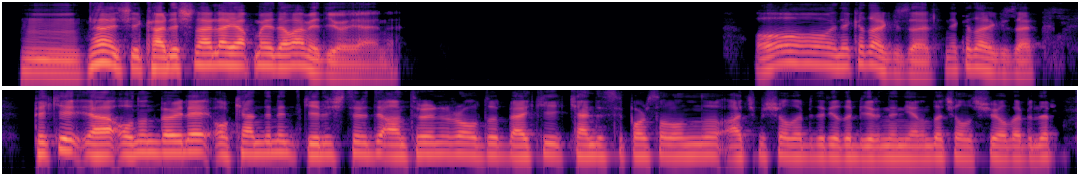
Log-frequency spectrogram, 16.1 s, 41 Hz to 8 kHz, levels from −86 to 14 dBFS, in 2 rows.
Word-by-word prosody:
Hımm, 105 -3 -4
ha, 175 -1 +6
şey, 130 0 -2
kardeşin 135 +3 +4
hâlâ 155 +1 +7
yapmaya 155 -1 +4
devam 150 0 +5
ediyor, 95 -6 0
yani. 80 -1 -7 2.7
O! 170 -2 0
Ne 145 0 -3
kadar 165 -2 0
güzel, 100 -4 -5
ne 120 0 -10
kadar 135 -1 -1
güzel. 100 -2 -6 0.5
Peki, 150 +5 0 0.2
ya, 140 0 +7
onun, 155 +2 0
böyle, 160 +1 +4
o 140 -1 -2
kendini 150 +1 -2
geliştirdi, 140 +2 -2
antrenör 145 +2 0
oldu, 135 -1 -2
belki 130 +1 -2
kendi 130 -1 -1
spor 130 0 -4
salonunu 135 0 -4
açmış 125 +2 -6
olabilir 125 -1 -3
ya 125 -1 -1
da 125 0 -2
birinin 120 0 -2
yanında 120 +1 -3
çalışıyor 120 0 -4
olabilir. 120 +2 -4
130 Hz, 140 wpm, -21 LUFS, 120-145 Hz, 2.7 s, hâlâ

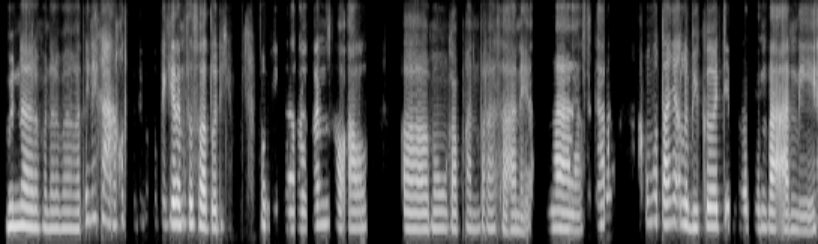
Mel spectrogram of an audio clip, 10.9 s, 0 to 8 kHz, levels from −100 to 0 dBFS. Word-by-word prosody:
Bener, 230 0 +5
bener 210 -1 -3
banget. 205 0 -3
Ini 320 +2 -5
Kak, 320 - +4
aku - - -6
tiba-tiba 275 +5 -39
kepikiran 260 -1 +4
sesuatu 240 -4 +5
nih, 240 - -11 0.5
membicarakan 220 -1 -4 0.2
soal, 210 -2 +1 0.6
eee, 200 -1 +3
mengungkapkan 205 0 -4
perasaan 205 -2 -2
ya. - - -8 0.3
Nah, 210 -1 +6 0.3
sekarang 255 +5 -6 0.3
aku - - -10
mau 295 0 -5
tanya 260 +2 +4
lebih 215 -4 +3
ke 235 - +5 0.2
cinta-cintaan 215 -3 +1
nih. 180 -1 -5
220 Hz, 135 wpm, -21 LUFS, 205-250 Hz, 0.6 s, Nah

